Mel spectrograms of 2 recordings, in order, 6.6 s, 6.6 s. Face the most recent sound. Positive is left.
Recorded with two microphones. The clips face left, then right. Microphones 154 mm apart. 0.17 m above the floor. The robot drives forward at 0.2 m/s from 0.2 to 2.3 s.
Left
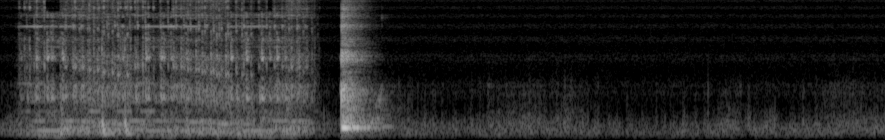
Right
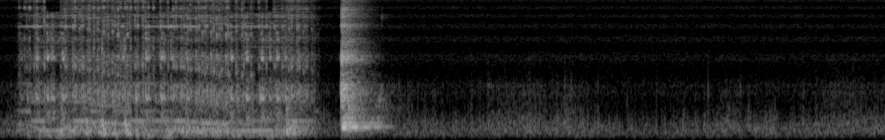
turn(degrees=25)  # may be behind; listen again after turning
